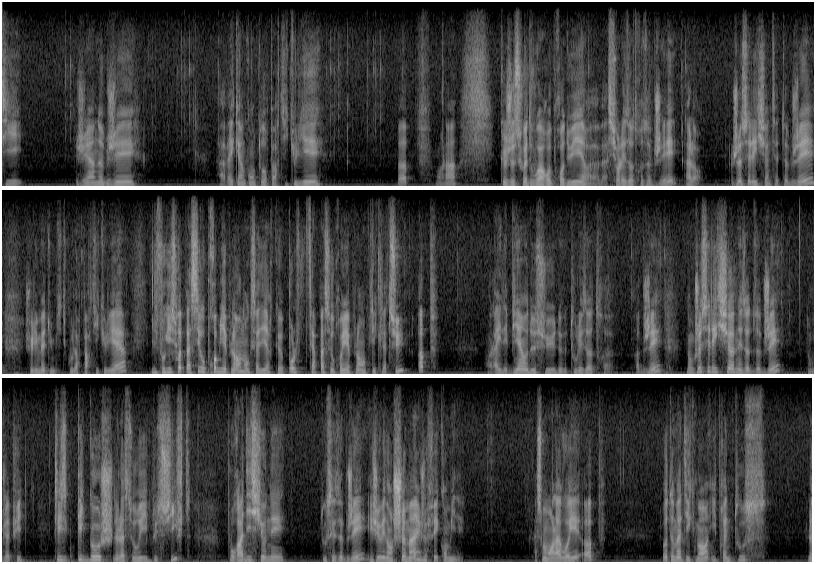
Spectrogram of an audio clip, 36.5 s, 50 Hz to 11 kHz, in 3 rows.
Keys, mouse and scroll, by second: 1.0 click, 2.7 click, 3.4 click, 4.5 click, 5.0 click, 5.6 click, 6.1-7.3 drag, 7.9 click, 8.5 click, 10.3 click, 13.4 click, 18.2 click, 19.1-21.9 drag, 22.1 shift+click, 23.0 shift+click, 23.9 shift+click, 27.0 shift+click, 30.1 click, 31.7 click.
